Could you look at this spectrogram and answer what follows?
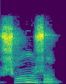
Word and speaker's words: changeons: Donc je mets E pour prononcer G avec O, Jo. Donc elle devient nous changeons.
